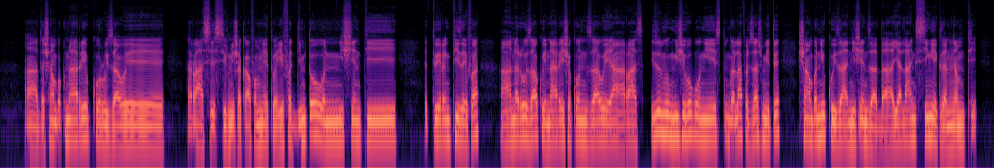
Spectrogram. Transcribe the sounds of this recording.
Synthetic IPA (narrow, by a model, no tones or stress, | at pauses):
ad̪aʃambakunaɾeukʰoɾoizawe | rasisiɾuniʃakafaminat̪uaefəd̪imit̪oonniʃanit̪i | t̪ueɾaŋit̪izajfa | anaɾezakwenaɾeʃakonizaweaɾasi̥izumiʃ̬avoɦoaŋiesi̥t̪uŋɡalafaʈ͡ʂizaʃimet̪we | ʃambaniukoizaniʃenizad̪aialaŋisiɲekizaniŋamint̪ʰi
